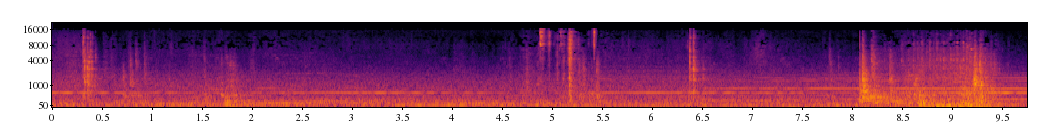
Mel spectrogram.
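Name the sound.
keys jangling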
